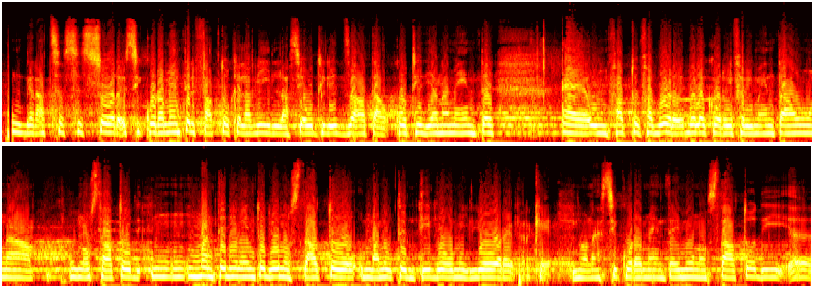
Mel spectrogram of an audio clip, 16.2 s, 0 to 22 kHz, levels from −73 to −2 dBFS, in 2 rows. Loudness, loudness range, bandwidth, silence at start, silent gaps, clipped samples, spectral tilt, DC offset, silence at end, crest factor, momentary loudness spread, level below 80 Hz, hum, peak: -10 LUFS; 2 LU; 14 kHz; 0 s; none; under 0.1%; -6 dB/octave; under 0.1%; 0 s; 10 dB; 5 LU; -40 dBFS; none; 0 dBFS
